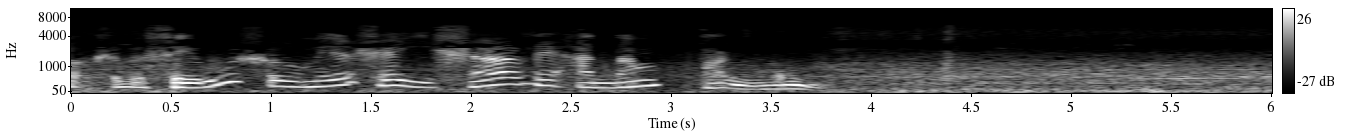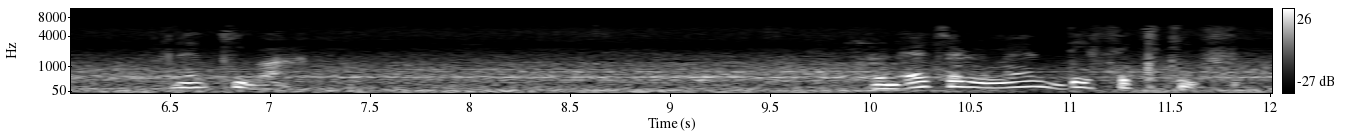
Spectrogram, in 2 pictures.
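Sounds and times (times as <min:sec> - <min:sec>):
faint constant hum: 0:00.0 - 0:12.0.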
